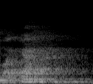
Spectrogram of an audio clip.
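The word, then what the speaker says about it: vaka: En guaraní las palabras son todas agudas. Entonces si acá llegó la vaca, a la vaca le decimos vacá, al caballo, el caballú,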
